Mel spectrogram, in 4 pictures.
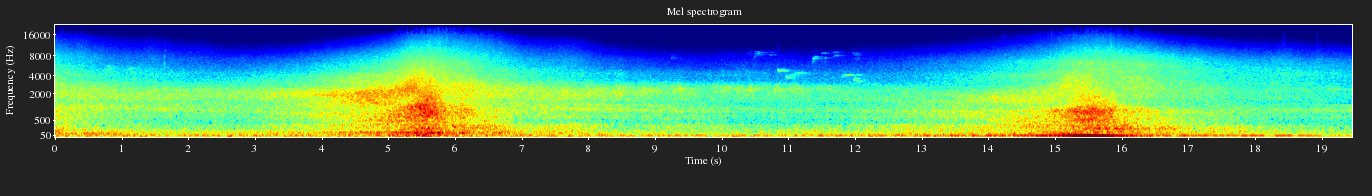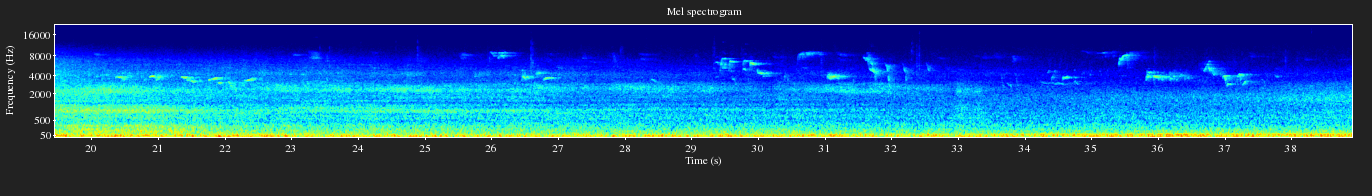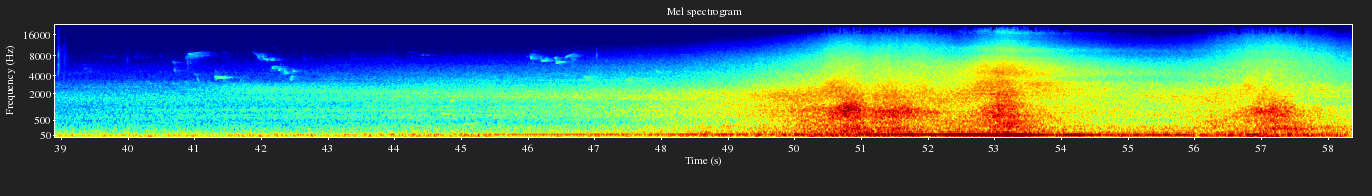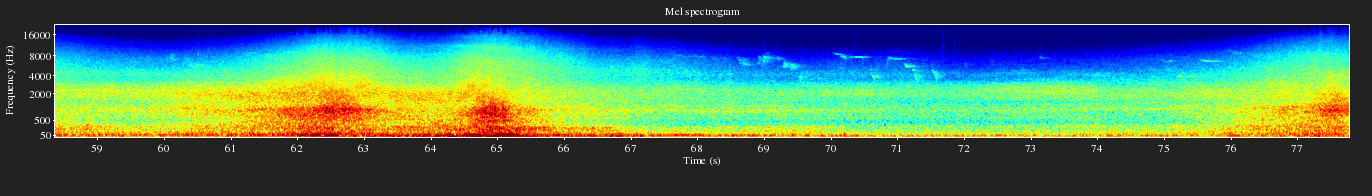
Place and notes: Grčna, Nova Gorica, Slovenia - Right before entering Nova Gorica
Recorded with Jecklin disk and Lom Uši Pro microphones with Sound Devices MixPre-3 II recorder, cca. 2-3m from the road in the bushes. Forgot to split audio left and right.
